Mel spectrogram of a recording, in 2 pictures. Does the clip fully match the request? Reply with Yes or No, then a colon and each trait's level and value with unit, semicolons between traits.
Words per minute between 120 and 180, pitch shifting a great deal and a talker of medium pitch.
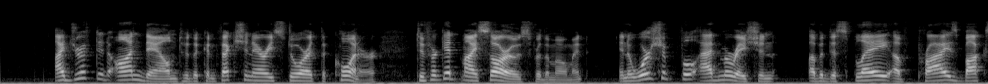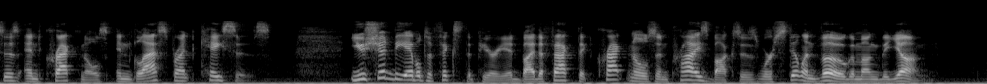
Yes: average, 175 wpm; wide, 7.8 semitones; medium, 165 Hz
